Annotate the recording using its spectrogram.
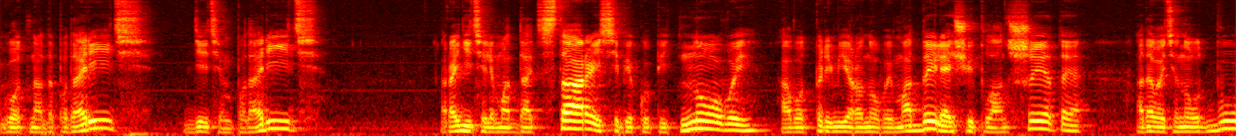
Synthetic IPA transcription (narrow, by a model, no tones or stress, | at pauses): ɡo̞t̪nad̪əpəd̪ɐɾʲitʲ | dʲetʲɪmpəd̪ɐɾʲitʲ | rʔɐdʲitʲɪlʲəmɐd̪ːatʲst̪aɾɨjsʲɪbʲe̞kʊpʲit̚ʲno̞vɨjɐvo̞t̪̚pɾʲɪmʲje̞ɾəno̞vəjmɐd̪ɛlʲɪɐjɪɕːoɪplˠɐnʂɛt̪ɨ | ɐd̪ɐvajtʲɪnəʊt̪̚bu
